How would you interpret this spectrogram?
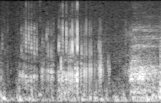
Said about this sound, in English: Quiet. He's going to fart.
